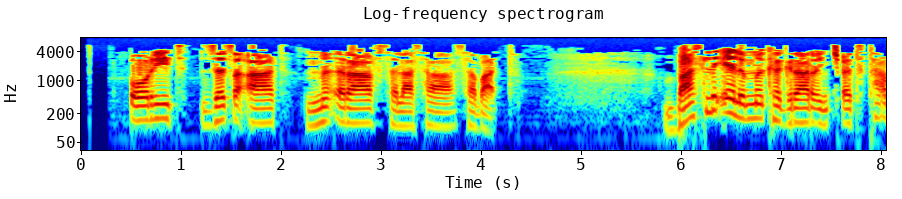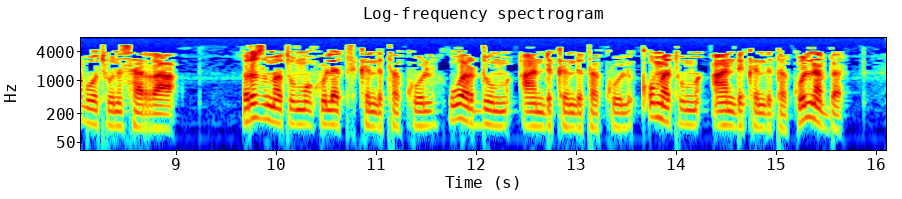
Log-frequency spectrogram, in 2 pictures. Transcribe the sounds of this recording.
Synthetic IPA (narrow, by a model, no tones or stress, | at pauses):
ʔoɾit̪ | zəsʼə̰ʔat̪ | mɨʔɾafsəlasasəβa̰t̪ː | basliʔelɨmkʰəɡɨɾaɾɨnt͡ʃʼət̪t̪ʰabo̞t̪ʰunsərːa | ɨɾɨzmət̪ʰumhulət̪ːkʰɨnd̪t̪ʰəkʰːulwɔɾd̪umʔand̪kʰɨnd̪t̪ʰəkʰːulkʼumət̪ʰumʔand̪kʰɨnd̪t̪ʰəkʰːulnəbːəɾ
